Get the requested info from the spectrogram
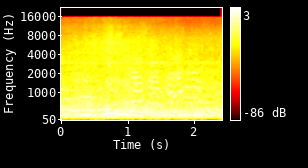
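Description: Steady street ambience: running traffic noise with faint background voices.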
